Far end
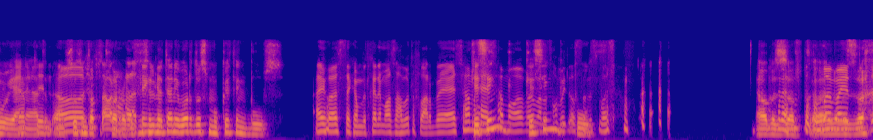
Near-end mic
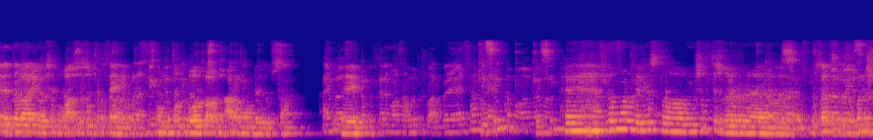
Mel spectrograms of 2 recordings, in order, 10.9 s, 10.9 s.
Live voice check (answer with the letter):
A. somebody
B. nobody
A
